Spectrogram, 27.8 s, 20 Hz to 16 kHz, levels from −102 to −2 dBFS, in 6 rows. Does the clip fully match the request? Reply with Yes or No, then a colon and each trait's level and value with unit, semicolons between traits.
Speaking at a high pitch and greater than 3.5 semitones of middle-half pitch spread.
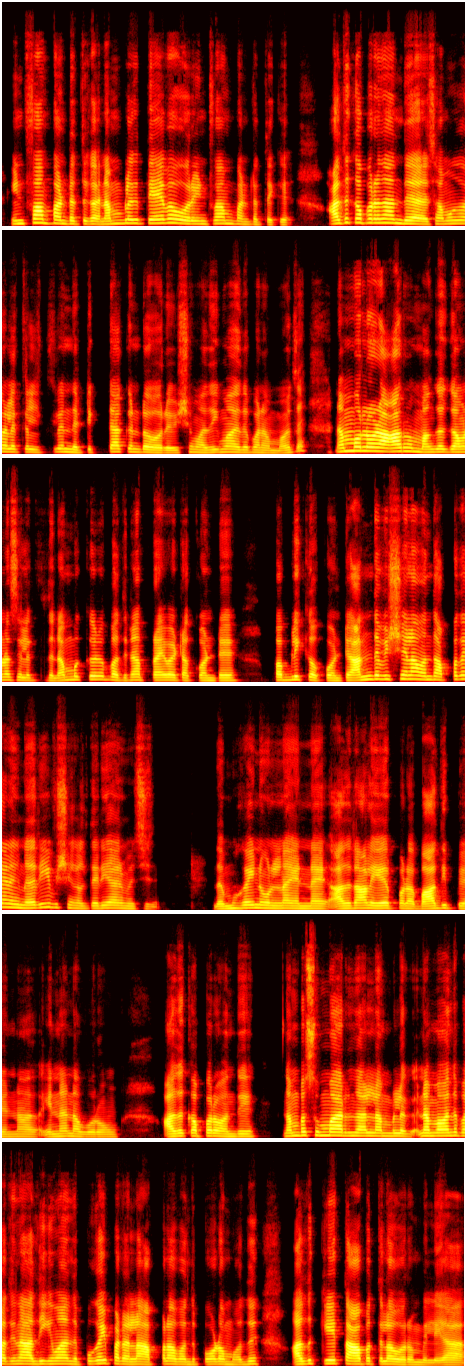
Yes: high, 200 Hz; average, 3.9 semitones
